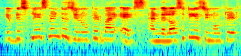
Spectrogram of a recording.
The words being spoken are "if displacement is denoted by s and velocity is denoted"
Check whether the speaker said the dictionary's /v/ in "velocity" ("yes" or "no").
yes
